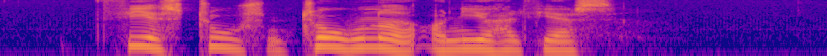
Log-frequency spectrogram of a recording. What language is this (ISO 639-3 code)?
dan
